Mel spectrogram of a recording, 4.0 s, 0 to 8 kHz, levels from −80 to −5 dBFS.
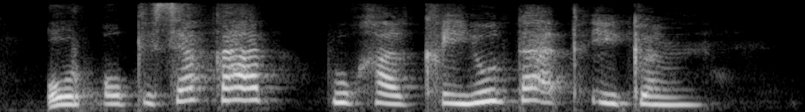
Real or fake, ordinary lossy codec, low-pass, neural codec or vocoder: fake; MP3, 48 kbps; 7.2 kHz; codec, 16 kHz in and 24 kHz out, 0.6 kbps, FocalCodec, streaming, 4096 codes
